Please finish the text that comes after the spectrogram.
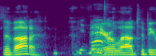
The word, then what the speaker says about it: Nevada: Like if I'm talking, for the way you, unless you're mispronouncing the name of a state like Nevada. It's Nevada.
